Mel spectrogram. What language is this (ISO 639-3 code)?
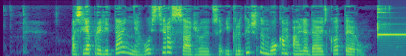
bel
